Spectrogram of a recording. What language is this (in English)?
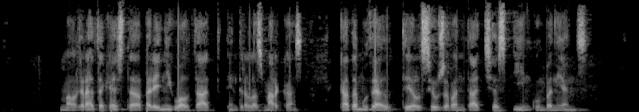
Catalan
